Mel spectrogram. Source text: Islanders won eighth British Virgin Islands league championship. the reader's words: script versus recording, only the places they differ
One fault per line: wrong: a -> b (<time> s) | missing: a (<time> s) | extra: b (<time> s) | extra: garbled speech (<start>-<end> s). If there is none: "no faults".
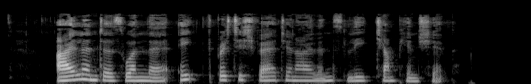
extra: their (1.5 s)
